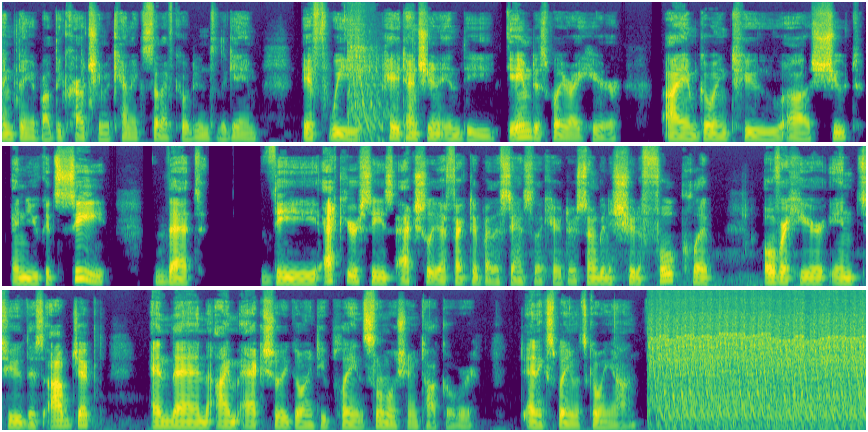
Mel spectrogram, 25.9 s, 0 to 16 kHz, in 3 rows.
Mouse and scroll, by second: 3.2 click, 23.5-25.9 drag.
